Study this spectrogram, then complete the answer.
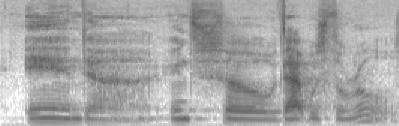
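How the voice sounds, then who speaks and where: Audible room echo surrounds this man as he talks. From Dallas, Texas (Oak Cliff). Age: 60s. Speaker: musician and guest speaker. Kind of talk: sermon with personal story. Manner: halting, many fillers.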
